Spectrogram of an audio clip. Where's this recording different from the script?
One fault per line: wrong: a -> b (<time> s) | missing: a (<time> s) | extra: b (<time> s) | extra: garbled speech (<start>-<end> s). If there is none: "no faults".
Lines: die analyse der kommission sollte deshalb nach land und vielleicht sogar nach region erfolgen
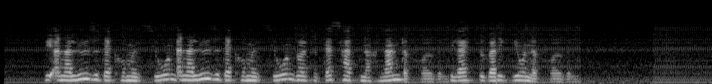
extra: analyse der kommission (1.8 s)
wrong: und -> erfolgen (4.0 s)
missing: nach (5.0 s)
